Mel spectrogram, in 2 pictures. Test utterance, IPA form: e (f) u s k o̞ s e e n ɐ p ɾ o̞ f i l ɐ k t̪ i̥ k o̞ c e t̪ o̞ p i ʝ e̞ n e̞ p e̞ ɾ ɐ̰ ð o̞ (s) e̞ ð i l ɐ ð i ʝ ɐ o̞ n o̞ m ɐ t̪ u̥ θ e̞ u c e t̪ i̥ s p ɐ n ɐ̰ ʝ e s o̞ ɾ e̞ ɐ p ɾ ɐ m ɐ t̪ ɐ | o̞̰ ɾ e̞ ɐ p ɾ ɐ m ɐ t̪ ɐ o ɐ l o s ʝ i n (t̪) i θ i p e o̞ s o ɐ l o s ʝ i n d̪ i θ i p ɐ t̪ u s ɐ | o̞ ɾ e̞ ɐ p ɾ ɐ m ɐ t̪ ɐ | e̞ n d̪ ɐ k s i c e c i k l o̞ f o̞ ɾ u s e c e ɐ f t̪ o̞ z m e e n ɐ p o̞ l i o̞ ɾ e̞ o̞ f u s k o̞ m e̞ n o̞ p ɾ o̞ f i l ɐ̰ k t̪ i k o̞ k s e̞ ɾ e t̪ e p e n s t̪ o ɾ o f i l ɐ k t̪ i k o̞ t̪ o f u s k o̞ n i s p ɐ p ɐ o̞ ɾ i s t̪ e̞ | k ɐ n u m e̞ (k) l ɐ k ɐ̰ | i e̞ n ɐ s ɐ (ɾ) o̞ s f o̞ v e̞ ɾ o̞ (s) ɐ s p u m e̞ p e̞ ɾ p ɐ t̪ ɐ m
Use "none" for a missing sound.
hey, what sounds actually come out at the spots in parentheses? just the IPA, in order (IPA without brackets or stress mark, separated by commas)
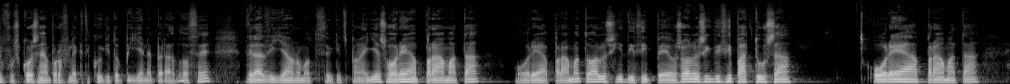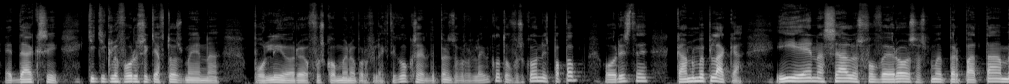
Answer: f, θ, d̪, p, l, s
